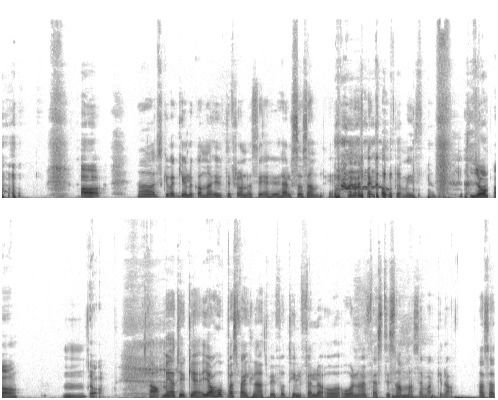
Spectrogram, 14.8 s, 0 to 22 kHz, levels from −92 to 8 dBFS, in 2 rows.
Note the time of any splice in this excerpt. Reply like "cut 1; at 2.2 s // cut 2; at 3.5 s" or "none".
cut 1; at 7.3 s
